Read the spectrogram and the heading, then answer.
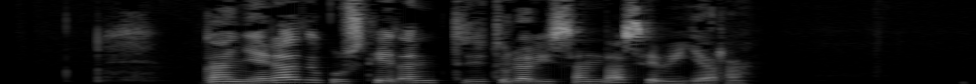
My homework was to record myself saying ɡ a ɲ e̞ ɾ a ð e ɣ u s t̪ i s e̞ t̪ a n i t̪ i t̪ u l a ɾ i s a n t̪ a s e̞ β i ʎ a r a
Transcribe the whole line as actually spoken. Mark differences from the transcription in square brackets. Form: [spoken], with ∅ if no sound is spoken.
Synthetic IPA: ɡ a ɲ e̞ ɾ a ð e ɣ u s t̪ i [∅] e̞ t̪ a n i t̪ i t̪ u l a ɾ i s a n [d̪] a s e̞ β i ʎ a r a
